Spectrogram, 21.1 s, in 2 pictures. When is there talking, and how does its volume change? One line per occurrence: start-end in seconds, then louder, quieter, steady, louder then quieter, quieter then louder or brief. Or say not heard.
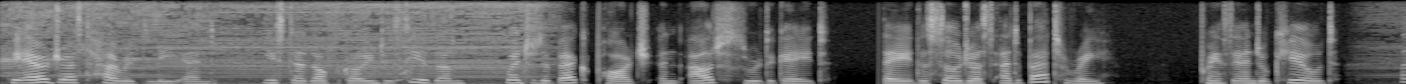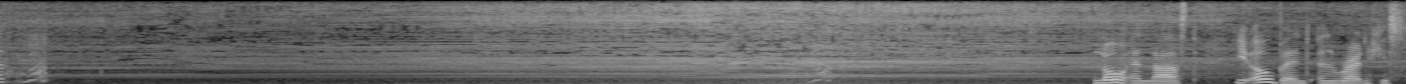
0.0-10.6 steady
18.8-21.0 brief.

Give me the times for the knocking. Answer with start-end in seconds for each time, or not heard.
not heard.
